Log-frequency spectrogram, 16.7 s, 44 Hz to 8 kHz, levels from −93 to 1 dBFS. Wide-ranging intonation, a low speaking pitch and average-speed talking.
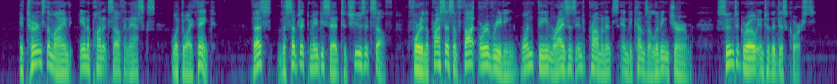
Yes: wide, 5.9 semitones; low, 110 Hz; average, 170 wpm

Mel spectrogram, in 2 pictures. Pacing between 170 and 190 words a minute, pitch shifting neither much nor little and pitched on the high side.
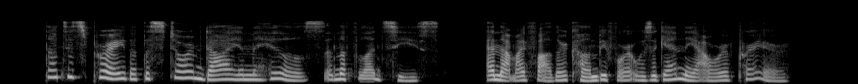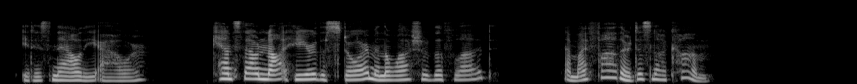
Yes: average, 180 wpm; average, 4.4 semitones; high, 215 Hz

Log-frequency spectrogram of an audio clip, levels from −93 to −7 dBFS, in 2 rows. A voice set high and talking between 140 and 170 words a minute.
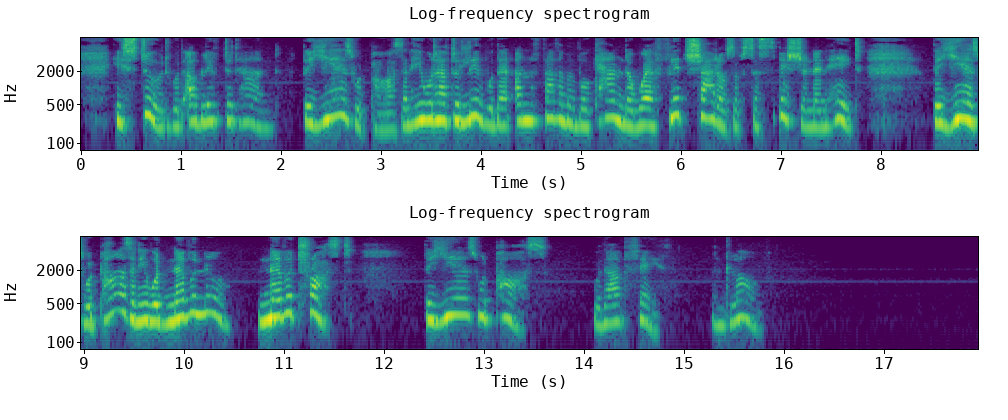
Yes: very high, 250 Hz; average, 150 wpm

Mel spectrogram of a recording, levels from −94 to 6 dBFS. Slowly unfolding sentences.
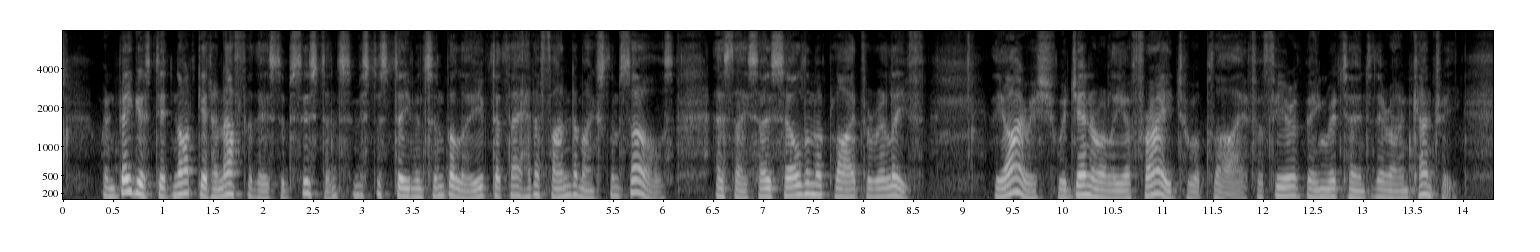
No: average, 175 wpm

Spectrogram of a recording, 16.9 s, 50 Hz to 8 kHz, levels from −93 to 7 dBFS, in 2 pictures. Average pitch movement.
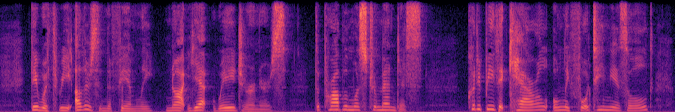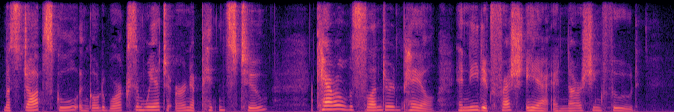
Yes: average, 4.1 semitones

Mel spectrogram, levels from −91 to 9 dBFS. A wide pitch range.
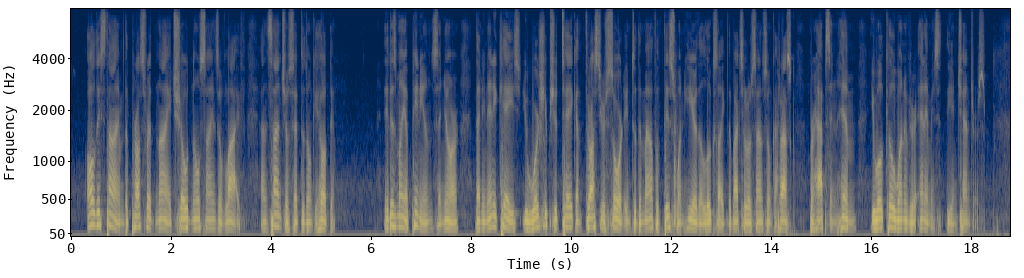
No: average, 3.4 semitones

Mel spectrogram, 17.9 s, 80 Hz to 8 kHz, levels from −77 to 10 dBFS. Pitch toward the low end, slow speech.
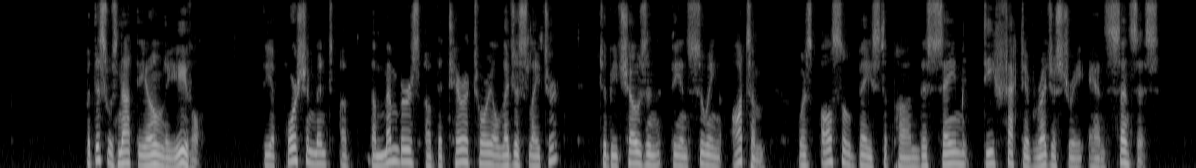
Yes: low, 130 Hz; slow, 105 wpm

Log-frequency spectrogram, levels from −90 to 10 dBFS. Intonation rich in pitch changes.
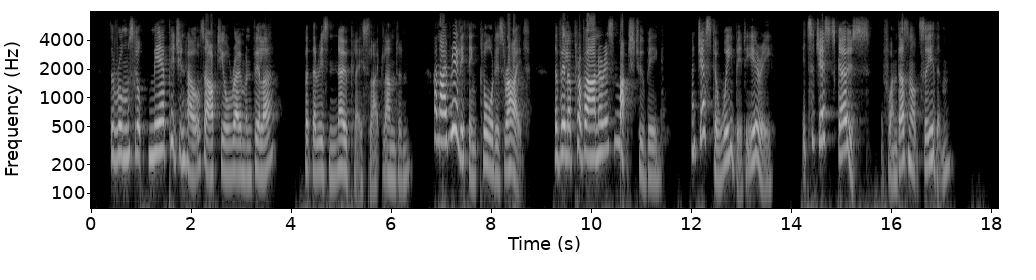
Yes: wide, 8.7 semitones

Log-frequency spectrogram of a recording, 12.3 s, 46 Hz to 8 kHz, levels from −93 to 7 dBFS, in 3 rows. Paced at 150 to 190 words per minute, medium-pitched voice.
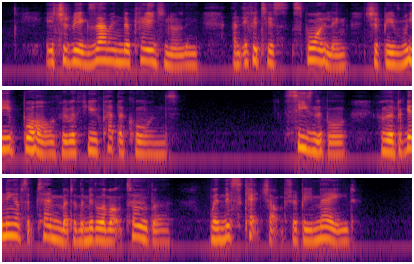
Yes: average, 165 wpm; medium, 180 Hz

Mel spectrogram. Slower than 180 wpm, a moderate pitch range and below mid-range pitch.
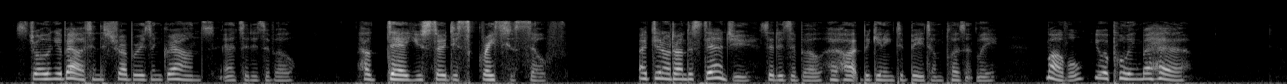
No: average, 160 wpm; average, 4.2 semitones; high, 215 Hz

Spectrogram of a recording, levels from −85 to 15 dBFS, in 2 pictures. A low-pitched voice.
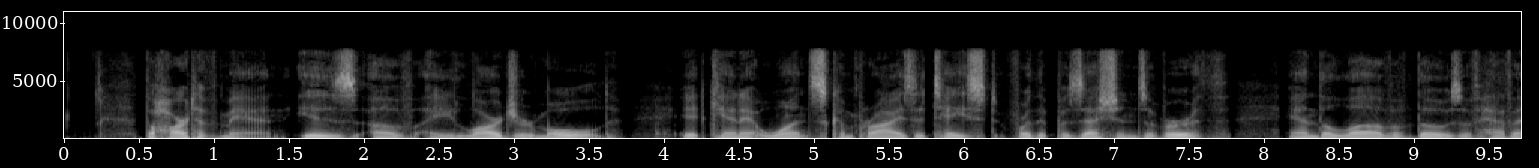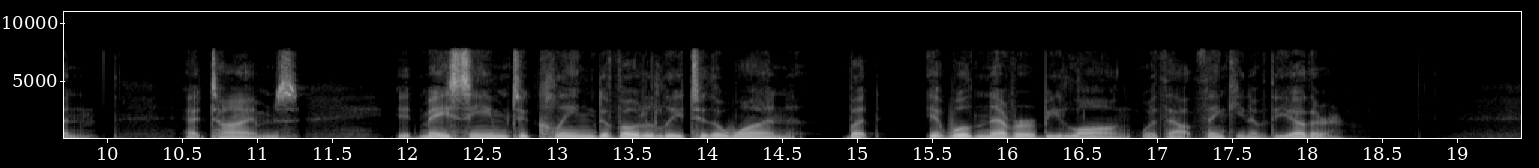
Yes: very low, 95 Hz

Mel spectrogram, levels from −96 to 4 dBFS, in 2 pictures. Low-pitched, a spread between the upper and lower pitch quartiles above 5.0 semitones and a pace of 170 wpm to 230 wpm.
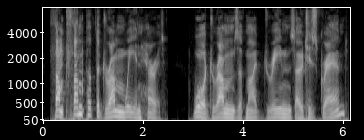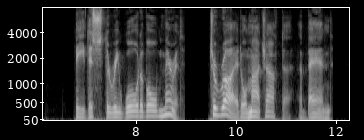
No: low, 115 Hz; wide, 5.4 semitones; average, 140 wpm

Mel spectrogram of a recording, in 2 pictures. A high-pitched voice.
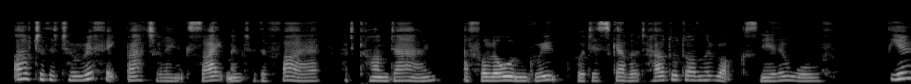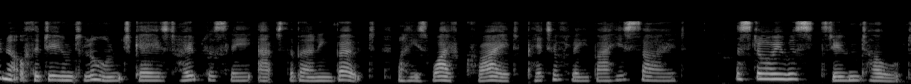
No: medium, 180 Hz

